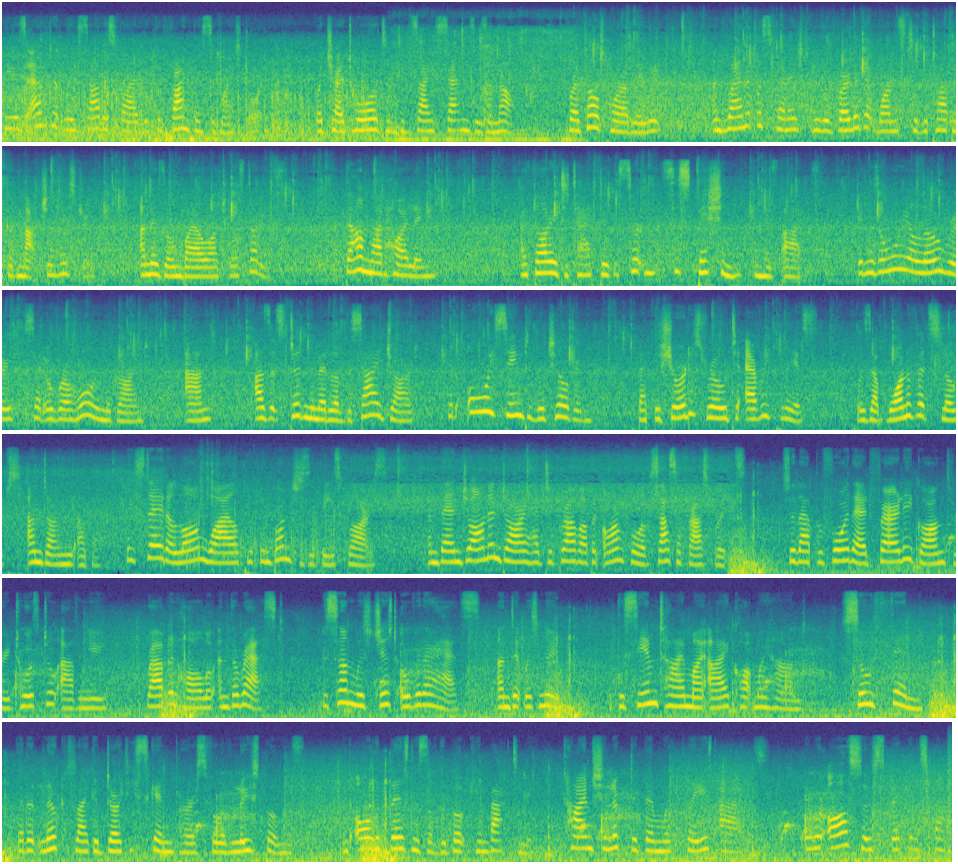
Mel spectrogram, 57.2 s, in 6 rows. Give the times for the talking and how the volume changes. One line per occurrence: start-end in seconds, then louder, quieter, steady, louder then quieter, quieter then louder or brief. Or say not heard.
0.0-13.9 steady
14.6-57.1 steady.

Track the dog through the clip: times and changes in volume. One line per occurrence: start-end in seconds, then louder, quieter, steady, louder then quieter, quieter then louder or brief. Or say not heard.
not heard.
